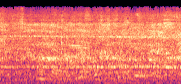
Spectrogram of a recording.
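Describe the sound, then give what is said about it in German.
A subway train arriving at a station platform, heard as a steady, loud rumble and roar of wheels and motors with a thin high whine, and faint voices underneath. “Ah, da kommt schon die Bahn.”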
